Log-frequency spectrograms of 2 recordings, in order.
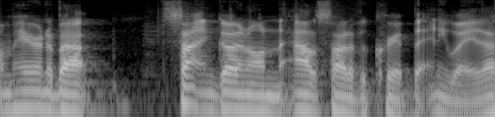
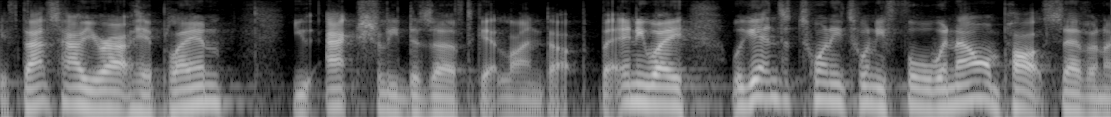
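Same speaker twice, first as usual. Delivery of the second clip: ordinary delivery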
